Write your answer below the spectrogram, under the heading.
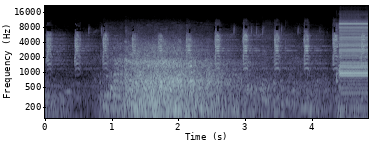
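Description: An Egyptian goose call played backwards: a run of about eight clipped, nasal honks with an odd swelling, sucked-in quality over a hissy wash, then a sudden sustained buzzy tone at the end.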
